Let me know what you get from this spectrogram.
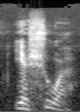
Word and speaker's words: Yeshua: His name is pronounced Yeshua, meaning Lord of Salvation, or the Lord of Salvation.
